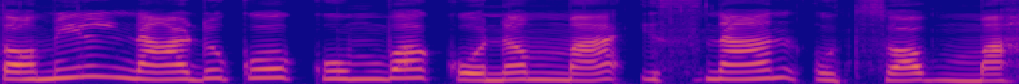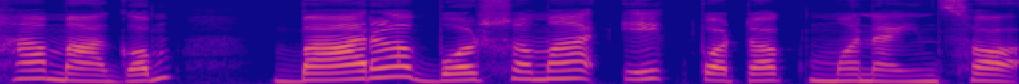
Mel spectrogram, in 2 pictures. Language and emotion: Nepali, neutral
